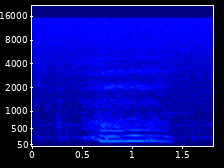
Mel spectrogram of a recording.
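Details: Sleeping dog named Chyna Doll snoring indoors: a single drawn-out, low droning snore lasting under a second, rising and fading smoothly.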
